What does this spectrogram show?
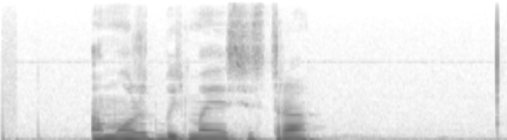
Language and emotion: Russian, sad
